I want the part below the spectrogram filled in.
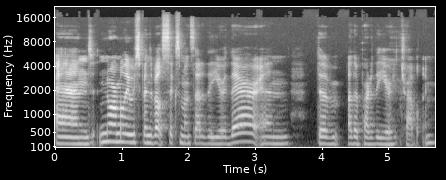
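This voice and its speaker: In a plain, everyday voice, a woman with an American accent talks at a moderate pace with medium pitch and fairly even intonation, in a very clean recording with a silent background. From United States. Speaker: podcast co-host. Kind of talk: casual chat.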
